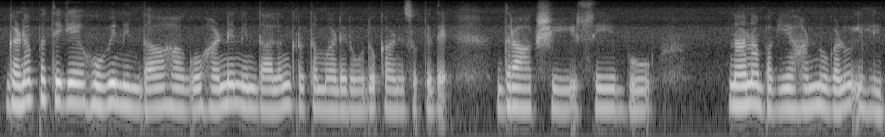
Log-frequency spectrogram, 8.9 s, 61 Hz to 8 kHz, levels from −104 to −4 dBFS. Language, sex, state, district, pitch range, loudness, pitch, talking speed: Kannada, female, Karnataka, Chamarajanagar, 170-195 Hz, -30 LUFS, 175 Hz, 90 wpm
